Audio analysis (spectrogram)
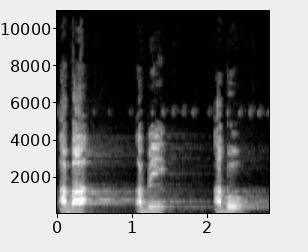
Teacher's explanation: حمزہ کو با سے ملایا، 1 سیکنڈ کا سٹاپ کیا، تو شد کی یہ سٹاپ کرنا شد کا تلفظ ہے۔ آپ سٹاپ نہیں کریں گے شد کا تلفظ نہیں ہوگا۔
